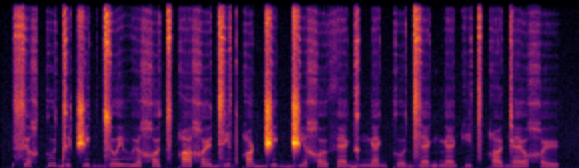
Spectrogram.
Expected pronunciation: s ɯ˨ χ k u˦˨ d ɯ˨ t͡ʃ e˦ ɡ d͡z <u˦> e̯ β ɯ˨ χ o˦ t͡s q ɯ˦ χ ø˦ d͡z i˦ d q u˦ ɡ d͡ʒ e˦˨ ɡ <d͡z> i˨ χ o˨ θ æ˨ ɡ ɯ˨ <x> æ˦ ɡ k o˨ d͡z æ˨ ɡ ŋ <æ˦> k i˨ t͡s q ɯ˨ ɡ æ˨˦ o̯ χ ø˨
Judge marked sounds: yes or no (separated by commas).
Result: no, no, no, no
